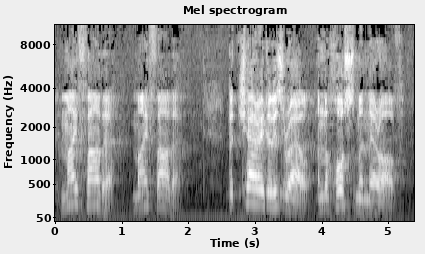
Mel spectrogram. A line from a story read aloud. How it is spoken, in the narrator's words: Elisha saw it, and he cried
